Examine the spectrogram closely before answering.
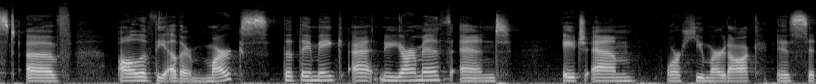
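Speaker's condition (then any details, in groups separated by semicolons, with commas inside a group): No condition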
